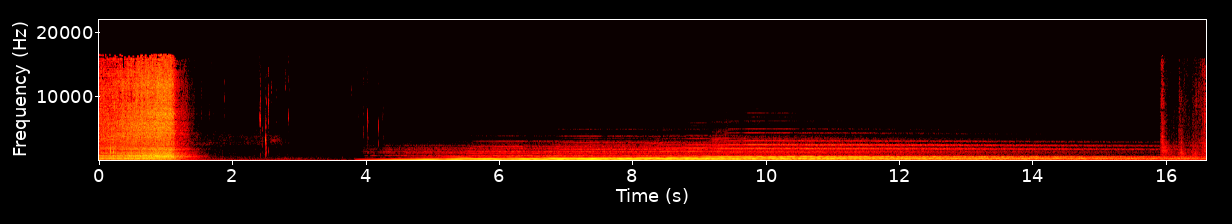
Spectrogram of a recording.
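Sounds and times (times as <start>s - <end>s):
sharp hiss of angry snakes: 0.0s - 1.5s
low wavering moan-like tone: 4.2s - 15.8s.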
